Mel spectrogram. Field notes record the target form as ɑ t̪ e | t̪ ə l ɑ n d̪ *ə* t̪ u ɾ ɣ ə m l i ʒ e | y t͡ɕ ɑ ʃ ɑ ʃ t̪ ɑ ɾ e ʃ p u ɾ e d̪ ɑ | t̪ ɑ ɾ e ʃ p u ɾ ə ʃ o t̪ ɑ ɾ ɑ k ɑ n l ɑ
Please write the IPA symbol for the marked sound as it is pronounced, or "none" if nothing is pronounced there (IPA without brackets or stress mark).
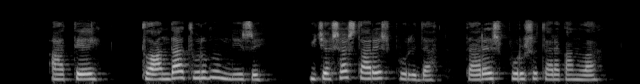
ɑ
